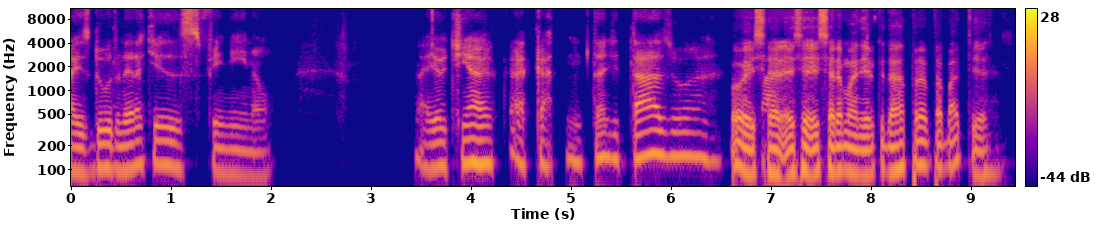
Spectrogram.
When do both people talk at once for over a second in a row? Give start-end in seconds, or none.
none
